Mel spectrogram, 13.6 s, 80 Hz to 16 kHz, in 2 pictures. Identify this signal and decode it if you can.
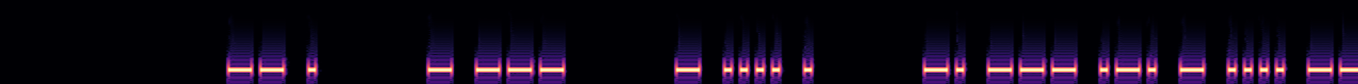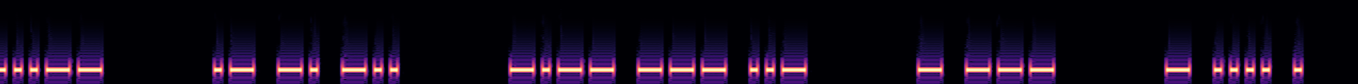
Morse code, heard as a keyed tone, about 30 wpm, 700 Hz. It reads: ME TO THE NORTH, AND YOU TO THE
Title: 2x Word-Spacing - Sentences from Top 400 Words - 30wpm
